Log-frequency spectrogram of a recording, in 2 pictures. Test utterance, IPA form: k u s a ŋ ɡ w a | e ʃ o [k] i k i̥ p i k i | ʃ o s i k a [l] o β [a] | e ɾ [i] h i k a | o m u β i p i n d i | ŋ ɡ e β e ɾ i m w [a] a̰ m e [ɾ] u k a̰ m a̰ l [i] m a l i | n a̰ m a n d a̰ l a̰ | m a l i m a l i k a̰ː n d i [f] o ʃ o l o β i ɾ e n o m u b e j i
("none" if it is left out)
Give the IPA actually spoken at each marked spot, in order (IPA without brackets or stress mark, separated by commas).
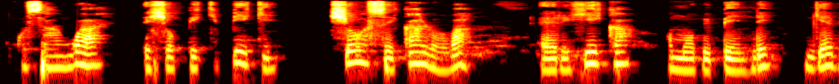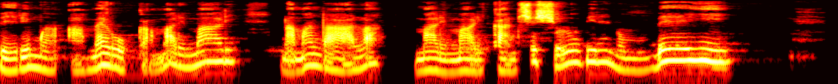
p, l, a, i, a, ɾ, i, ʃ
